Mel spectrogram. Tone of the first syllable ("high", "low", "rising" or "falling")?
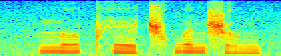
rising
